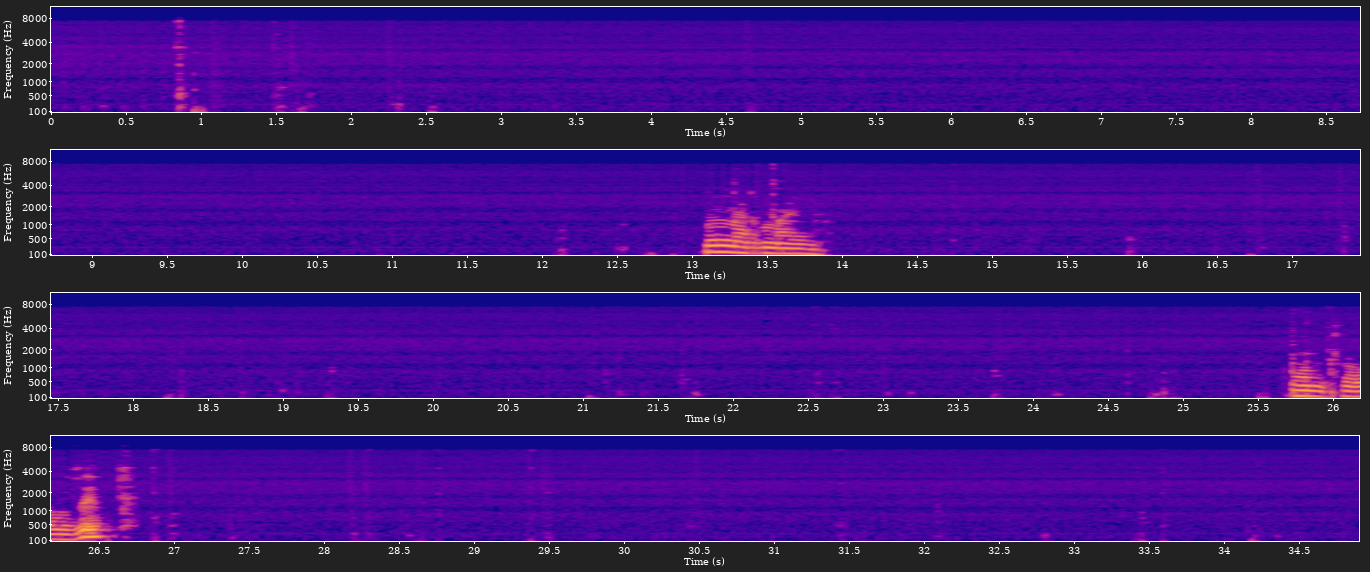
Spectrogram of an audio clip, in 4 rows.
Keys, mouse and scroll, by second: 1.0 scroll up 1, 1.1 shift+middle click, 1.6 middle click, 4.6-12.0 drag, 12.9 scroll up 1, 13.0 shift+middle click, 14.6 click, 16.8 middle click, 18.2 scroll up 1, 18.4 middle click, 19.4 click, 21.0 middle click, 22.4 click, 23.6-24.6 drag, 25.6 ctrl+z, 26.8 click, 28.6 click, 30.6 middle click, 33.4 click.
